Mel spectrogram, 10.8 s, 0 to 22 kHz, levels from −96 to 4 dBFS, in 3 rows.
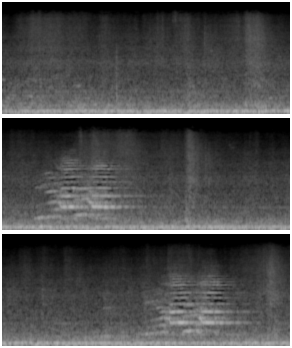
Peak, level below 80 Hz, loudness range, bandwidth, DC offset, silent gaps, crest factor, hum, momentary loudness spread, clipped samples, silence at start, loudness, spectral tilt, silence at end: -14 dBFS; -40 dBFS; 3 LU; 14 kHz; under 0.1%; none; 16 dB; none; 7 LU; under 0.1%; 0 s; -33 LUFS; -6.5 dB/octave; 0 s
